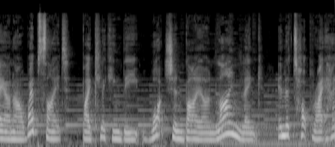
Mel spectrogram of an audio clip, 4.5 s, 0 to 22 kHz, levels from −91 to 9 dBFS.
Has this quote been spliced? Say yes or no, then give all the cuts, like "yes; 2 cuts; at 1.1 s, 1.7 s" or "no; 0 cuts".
no; 0 cuts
